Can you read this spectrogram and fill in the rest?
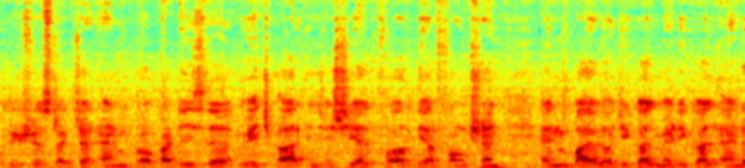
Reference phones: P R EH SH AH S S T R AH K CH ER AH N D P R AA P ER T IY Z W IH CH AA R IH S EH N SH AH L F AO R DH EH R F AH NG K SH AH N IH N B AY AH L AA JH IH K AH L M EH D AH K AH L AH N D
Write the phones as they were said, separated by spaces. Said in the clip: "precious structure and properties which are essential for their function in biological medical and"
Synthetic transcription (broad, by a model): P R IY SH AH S S T R AH K CH ER AH N D P R AA P ER T IY Z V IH CH AA R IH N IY SH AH L F AO R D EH R F AH NG K SH AH N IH N B AY AH L AA JH IH K AH L M EH D AH K AH L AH N D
